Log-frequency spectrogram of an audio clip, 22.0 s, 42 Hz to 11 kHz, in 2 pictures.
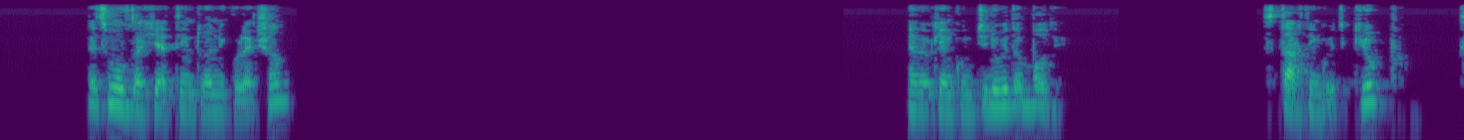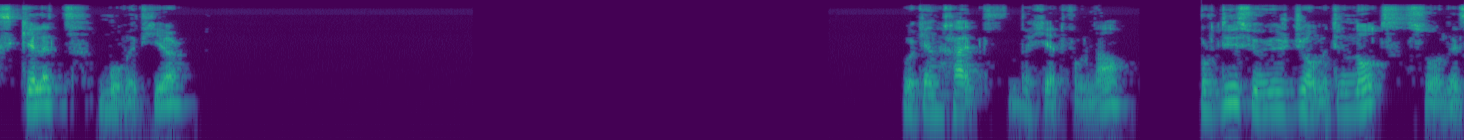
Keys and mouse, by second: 0.0-0.3 drag, 0.9 m, 6.3 `, 8.5 shift+middle drag, 8.8 shift+a, 10.6 s, 11.5 g, 14.5 s, 16.1 shift+middle drag, 19.1 click, 19.9 shift+a.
